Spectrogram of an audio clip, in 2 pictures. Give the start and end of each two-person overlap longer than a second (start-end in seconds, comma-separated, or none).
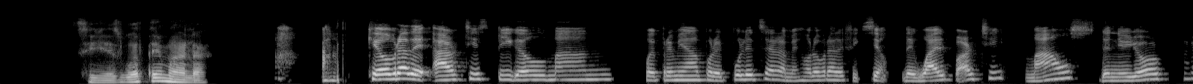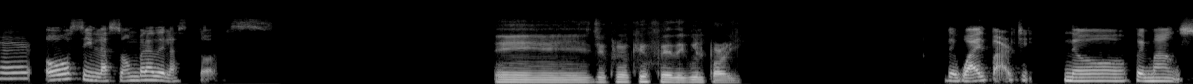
none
